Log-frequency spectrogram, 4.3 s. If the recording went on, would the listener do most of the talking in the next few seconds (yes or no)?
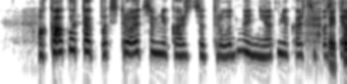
yes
